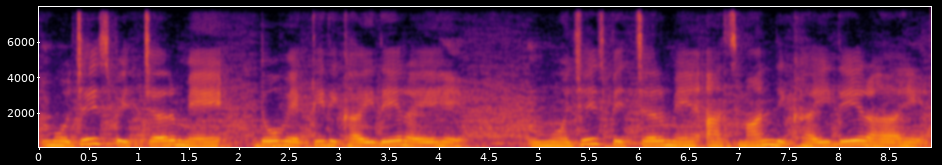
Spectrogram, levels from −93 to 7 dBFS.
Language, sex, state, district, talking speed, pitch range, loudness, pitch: Hindi, female, Madhya Pradesh, Dhar, 130 wpm, 195-225 Hz, -13 LUFS, 210 Hz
